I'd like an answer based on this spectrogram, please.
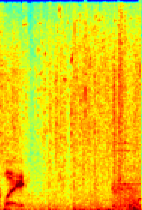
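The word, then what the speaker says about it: Klee: name is clay chest makes perfect sense for her name to be pronounced clay Checkmate atheists what's in here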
